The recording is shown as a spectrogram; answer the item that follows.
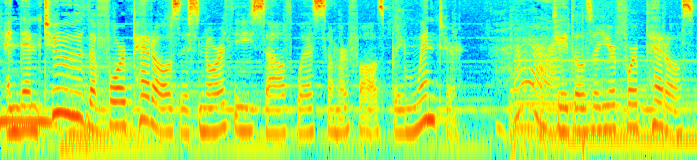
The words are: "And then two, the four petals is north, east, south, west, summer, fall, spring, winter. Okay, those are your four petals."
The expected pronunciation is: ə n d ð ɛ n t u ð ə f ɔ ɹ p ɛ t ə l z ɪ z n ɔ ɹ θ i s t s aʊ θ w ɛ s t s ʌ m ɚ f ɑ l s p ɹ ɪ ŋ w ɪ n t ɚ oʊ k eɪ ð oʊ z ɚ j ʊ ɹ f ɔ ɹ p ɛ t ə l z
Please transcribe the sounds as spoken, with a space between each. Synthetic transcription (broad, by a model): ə n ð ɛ n t u ð ə f ɔ ɹ p ɛ t l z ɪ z n ɔ ɹ θ i s t s aʊ θ w ɛ s t s ʌ m ɚ f ɑ l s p ɹ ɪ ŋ w ɪ n t ɚ oʊ k eɪ ð oʊ z ɚ j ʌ ɹ f ɔ ɹ p ɛ t l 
